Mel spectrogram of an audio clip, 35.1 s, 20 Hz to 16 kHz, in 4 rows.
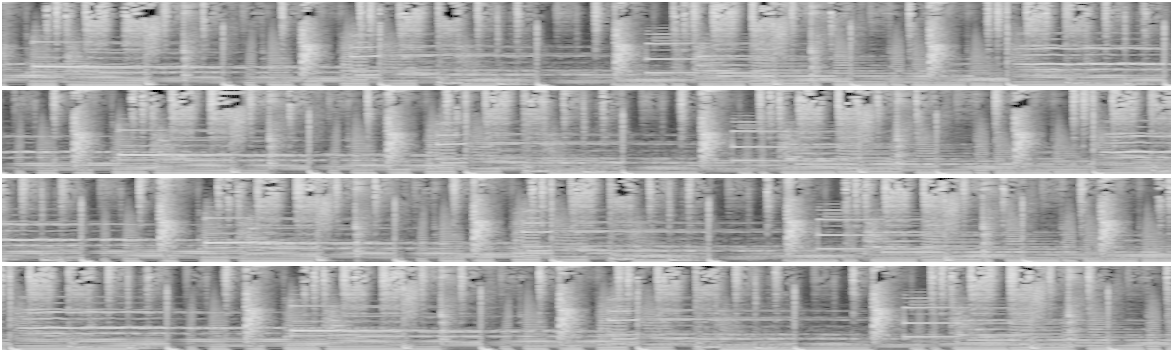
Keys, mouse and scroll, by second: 0.4 ctrl+scroll up 1, 0.9 shift+right click, 1.4 ctrl+scroll up 1, 2.4-3.7 typing, 3.6-6.1 drag, 6.0 F1, 7.8 click, 8.5 Escape, 8.9 click, 9.2 b, 9.8 click, 14.8 ctrl+shift+=, 15.4 F1, 15.9 click, 16.3 ctrl+c, 16.5 click, 17.0 ctrl+shift+v, 17.5 F1, 18.3-19.6 drag, 21.2 shift+right click, 21.7 ctrl+scroll up 1, 22.1 F2, 22.9-23.8 drag, 24.9 drag, 27.8 ctrl+z, 29.1-30.0 typing, 29.8-30.7 click, 30.6 F1, 31.0 shift+click, 31.6 F2, 32.2-33.5 drag, 33.6 ctrl+scroll up 1, 34.1 F1, 34.9-35.0 click.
